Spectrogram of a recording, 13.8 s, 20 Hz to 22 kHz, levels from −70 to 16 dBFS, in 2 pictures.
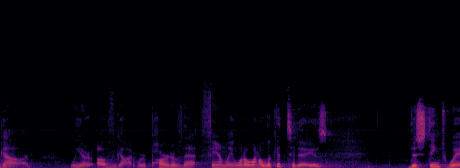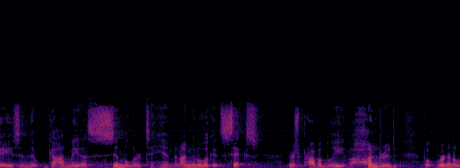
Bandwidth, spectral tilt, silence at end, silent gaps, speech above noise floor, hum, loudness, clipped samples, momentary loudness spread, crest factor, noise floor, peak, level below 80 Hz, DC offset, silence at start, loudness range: over 20 kHz; -4 dB/octave; 0 s; none; 24 dB; none; -31 LUFS; under 0.1%; 12 LU; 22 dB; -54 dBFS; -8 dBFS; -60 dBFS; under 0.1%; 0 s; 3 LU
